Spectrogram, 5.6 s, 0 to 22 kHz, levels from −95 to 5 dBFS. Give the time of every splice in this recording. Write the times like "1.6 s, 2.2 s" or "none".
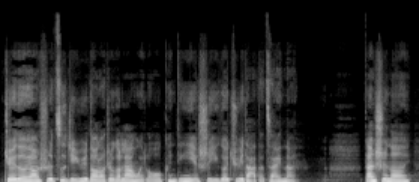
none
